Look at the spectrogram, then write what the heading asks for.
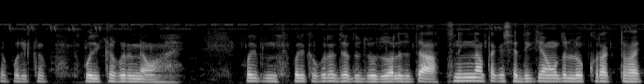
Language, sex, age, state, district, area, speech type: Bengali, male, 18-30, West Bengal, Birbhum, urban, spontaneous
